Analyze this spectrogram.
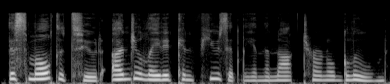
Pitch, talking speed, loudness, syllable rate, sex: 205 Hz, 125 wpm, -18 LUFS, 5.3 syllables/s, female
